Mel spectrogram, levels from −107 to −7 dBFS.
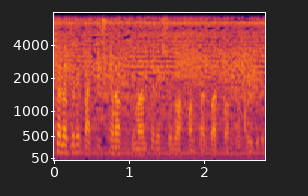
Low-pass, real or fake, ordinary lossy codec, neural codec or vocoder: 7.2 kHz; real; none; none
